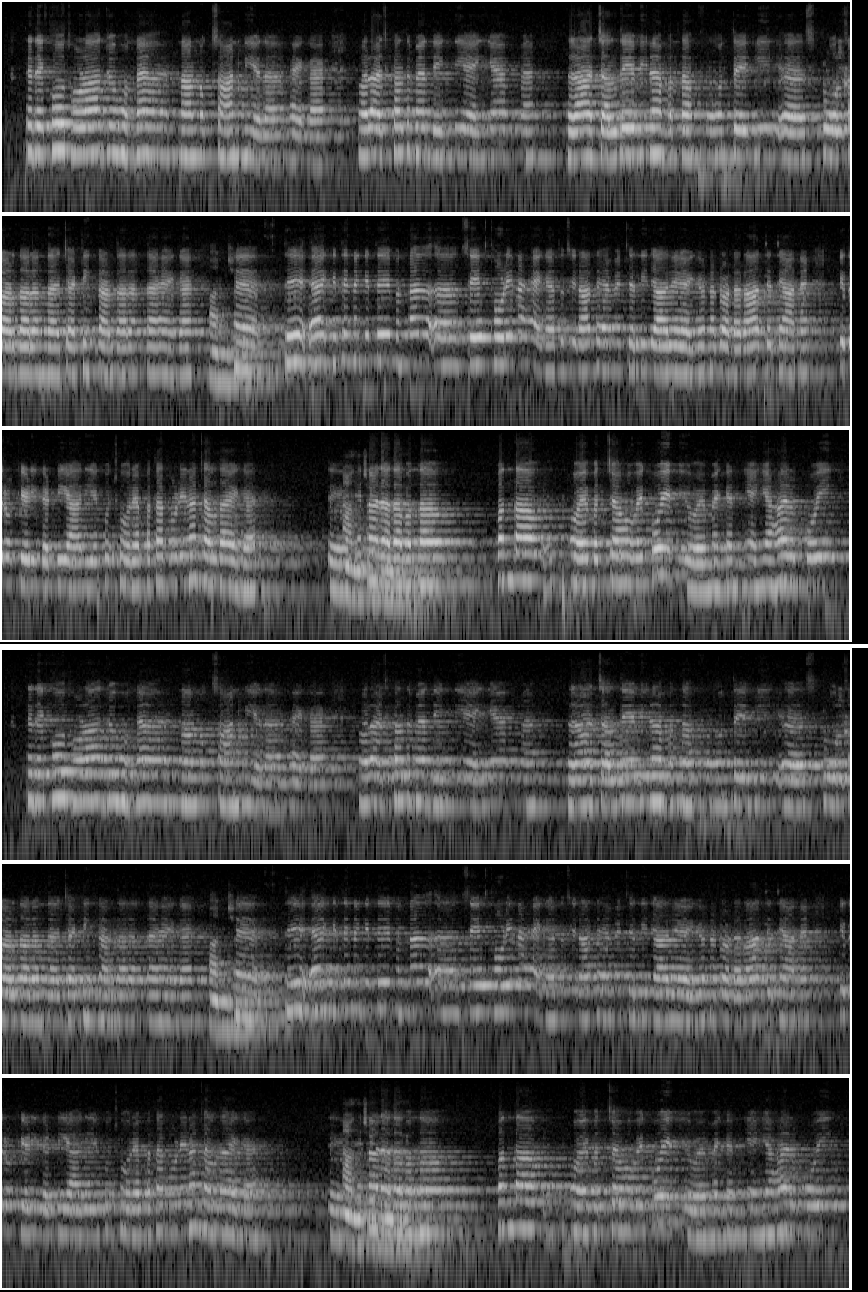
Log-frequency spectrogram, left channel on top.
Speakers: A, on the left (about 40°); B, in the centre.
A: ਤੇ ਦੇਖੋ ਥੋੜਾ ਜੋ ਹੁੰਦਾ ਹੈ ਨਾਲ ਨੁਕਸਾਨ ਵੀ ਇਹਦਾ ਹੈਗਾ ਹੈ। ਪਰ ਅੱਜ ਕੱਲ ਤਾਂ ਮੈਂ ਦੇਖਦੀ ਹੈਗੀ ਹੈ ਮੈਂ ਰਾਹ ਚਲਦੇ ਵੀ ਨਾ ਬੰਦਾ ਫੋਨ ਤੇ ਹੀ ਸਕਟਰੋਲ ਕਰਦਾ ਰਹਿੰਦਾ ਹੈ ਚੈਟ ਚੈਟਿੰਗ ਕਰਦਾ ਰਹਿੰਦਾ ਹੈਗਾ।
B: ਹਾਂਜੀ
A: ਹੈ ਤੇ ਇਹ ਕਿਤੇ ਨਾ ਕਿਤੇ ਬੰਦਾ ਅਹ ਸੇਫ ਥੋੜੀ ਨਾ ਹੈਗੇ ਤੁਸੀਂ ਰਾਹ ਤੇ ਐਵੇਂ ਚੱਲੀ ਜਾ ਰਹੇ ਹੈਗੇ ਹੋ ਨਾ ਤੁਹਾਡਾ ਰਾਹ ਤੇ ਧਿਆਨ ਹੈ। ਕਿੱਧਰੋਂ ਕਿਹੜੀ ਗੱਡੀ ਆ ਰਹੀ ਹੈ ਕੁੱਛ ਹੋ ਰਿਹਾ ਪਤਾ ਥੋੜ੍ਹੇ ਨਾ ਚੱਲਦਾ ਹੈਗਾ ਹੈ। ਤੇ
B: ਹਾਂਜੀ
A: ਇੰਨਾ
B: ਹਾਂਜੀ
A: ਜ਼ਿਆਦਾ ਬੰਦਾ ਬੰਦਾ ਹੋਵੇ ਬੱਚਾ ਹੋਵੇ ਕੋਈ ਵੀ ਹੋਵੇ ਮੈਂ ਕਹਿੰ ਹਰ ਕੋਈ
